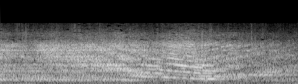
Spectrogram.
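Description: Propeller airplane engine drone, a radio comedy sound effect of a P-38 fighter flying away: a loud, steady buzzing roar with a slightly wavering tone that eases off a little at the end.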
